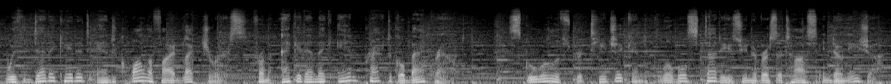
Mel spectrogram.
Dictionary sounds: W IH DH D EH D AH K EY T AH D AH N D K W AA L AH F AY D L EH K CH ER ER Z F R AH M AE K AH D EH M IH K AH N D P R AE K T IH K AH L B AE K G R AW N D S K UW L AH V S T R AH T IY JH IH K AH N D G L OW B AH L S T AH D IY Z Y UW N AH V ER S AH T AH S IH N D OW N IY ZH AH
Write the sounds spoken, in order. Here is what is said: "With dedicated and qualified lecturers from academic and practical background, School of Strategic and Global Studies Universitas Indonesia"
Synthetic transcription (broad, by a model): W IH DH D EH D AH K EY T AH D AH N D K W AA L AH F AY D L EH K CH ER ER Z F R AH M AE K AH D EH M IH K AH N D P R AE K T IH K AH L B AE K G R AW N D S K UW L AH V S T R AH T IY JH IH K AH N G L OW B L S T AH D IY Z Y UW N AH V ER S AH T AH S IH N D OW N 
